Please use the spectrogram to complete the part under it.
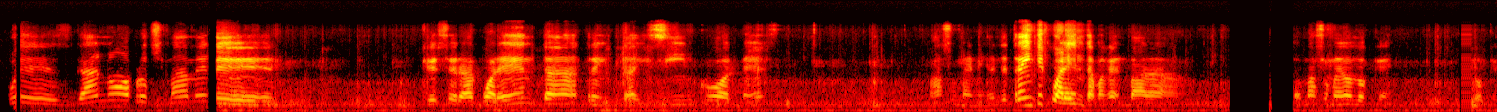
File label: whatsapp ptt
